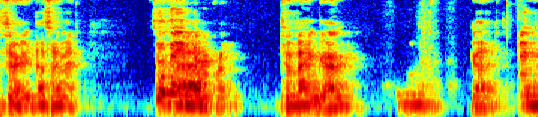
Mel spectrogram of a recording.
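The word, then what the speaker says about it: Tovaangar: Tovangar.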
